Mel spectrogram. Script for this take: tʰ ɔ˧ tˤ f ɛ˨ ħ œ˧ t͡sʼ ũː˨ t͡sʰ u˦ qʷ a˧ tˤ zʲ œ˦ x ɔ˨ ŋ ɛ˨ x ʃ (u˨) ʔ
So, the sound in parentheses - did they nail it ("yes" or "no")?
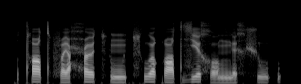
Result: no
